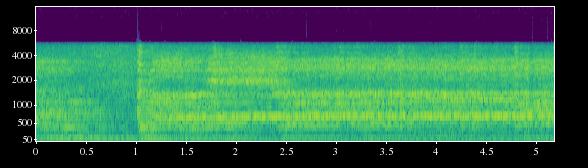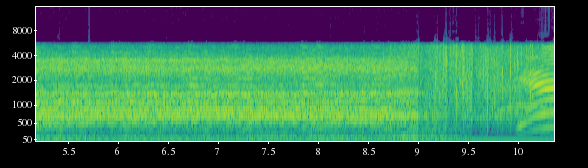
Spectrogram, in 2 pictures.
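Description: Mixed choir singing sustained chords of a Filipino folk song. The sound breaks off abruptly about a second in and resumes on a new, fuller chord. About nine seconds in the singing ends and applause begins.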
